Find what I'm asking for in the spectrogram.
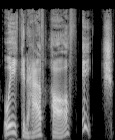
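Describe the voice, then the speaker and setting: A reader voicing a greedy, loud, bossy old aunt in a storybook reading, bellowing in slow drawn-out words. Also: medium pitch, huge pitch swings, no room sound, clean studio sound, voice pushed up, exaggerated voice.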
